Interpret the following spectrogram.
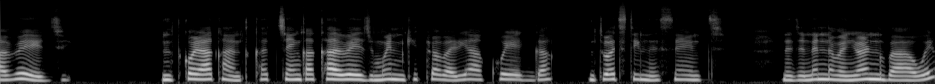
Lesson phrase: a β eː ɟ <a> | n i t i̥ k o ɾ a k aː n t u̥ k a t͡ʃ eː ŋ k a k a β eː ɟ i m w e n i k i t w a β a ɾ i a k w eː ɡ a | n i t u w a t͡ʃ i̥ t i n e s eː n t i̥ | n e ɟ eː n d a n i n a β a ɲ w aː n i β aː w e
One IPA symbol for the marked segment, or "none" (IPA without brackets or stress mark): i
